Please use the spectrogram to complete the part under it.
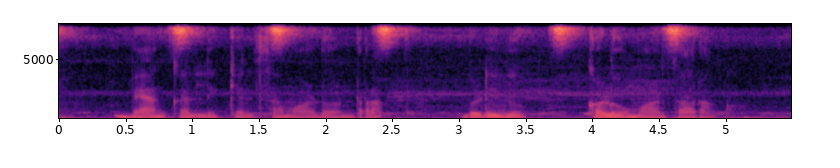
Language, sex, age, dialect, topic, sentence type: Kannada, male, 18-24, Central, banking, statement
